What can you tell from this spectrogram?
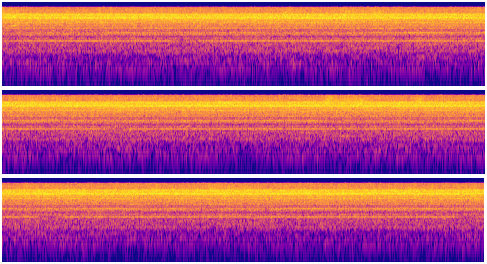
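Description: CNC router spindle running steadily as it carves a polystyrene foam block turned on a rotary axis: a continuous high whine with cutting hiss.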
